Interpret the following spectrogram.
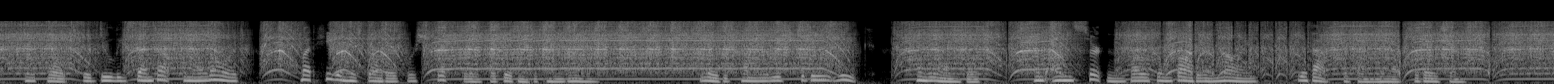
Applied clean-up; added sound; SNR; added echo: none; Tools; -4 dB; none.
